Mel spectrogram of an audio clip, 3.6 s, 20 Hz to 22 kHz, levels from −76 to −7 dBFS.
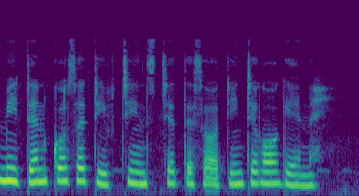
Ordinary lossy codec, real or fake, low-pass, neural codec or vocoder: MP3, 64 kbps; real; 10.8 kHz; none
